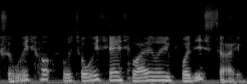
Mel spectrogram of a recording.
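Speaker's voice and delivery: tiny, very high, cutesy bunny voice. Playing out how a player asks a question in the game, in a cute small bunny voice. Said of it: "in a cute little like small bunny voice".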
